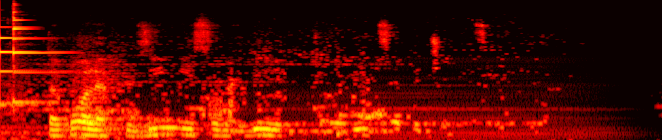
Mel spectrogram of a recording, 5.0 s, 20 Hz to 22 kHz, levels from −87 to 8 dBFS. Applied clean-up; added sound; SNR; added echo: classical method spectral subtraction.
